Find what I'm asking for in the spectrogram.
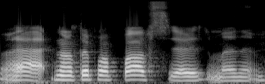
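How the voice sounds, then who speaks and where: A man uses a put-on character voice at a high pitch. He speaks at a fairly slow pace. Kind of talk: comic amateur fan dub. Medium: fan dub. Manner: loud, exclamatory, comic overacting.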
